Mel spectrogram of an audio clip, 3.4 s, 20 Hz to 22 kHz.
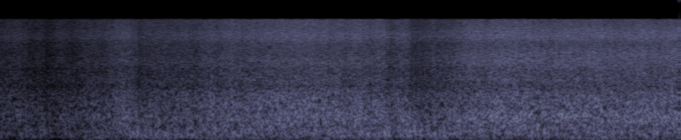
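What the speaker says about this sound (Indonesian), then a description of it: "Ombak setinggi 3 meter disertai angin kencang secara tiba-tiba melanda perairan Merauke" Three-metre ocean waves driven by strong wind batter the Merauke waters, a loud, continuous roar of surf mixed with heavy wind buffeting the microphone, building slightly and holding steady throughout.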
